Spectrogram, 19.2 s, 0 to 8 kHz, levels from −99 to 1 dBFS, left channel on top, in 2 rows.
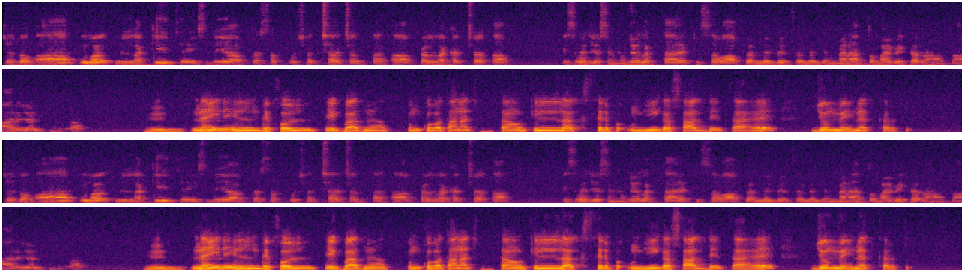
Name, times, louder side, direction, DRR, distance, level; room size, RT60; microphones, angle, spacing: voice 1, 0.0-5.1 5.6-10.4, left 1 dB, 30° left, 0.8 m, -37 dB
voice 2, 11.0-17.3 17.7-18.7, right 2 dB, 20° right, 0.3 m, -24 dB
3.3 x 2.9 x 3.3 m
head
